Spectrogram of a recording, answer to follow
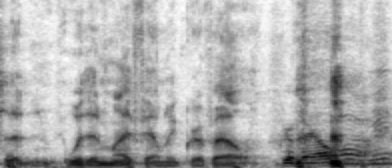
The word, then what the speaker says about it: Gravel: Senator Gravel. With all due respect, let me correct, I pronounce it within my family, Gravel. Gravel? It's a French name.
